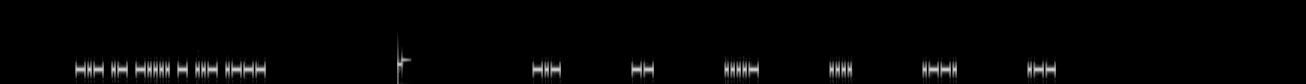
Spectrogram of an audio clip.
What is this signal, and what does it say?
Morse code, heard as a keyed tone, about 37 wpm, spaced as for 17 wpm, 700 Hz. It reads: KA6TUJ KM4HPW
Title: USA Call Signs - 6 Characters - 8x Character Spacing - 40wpm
